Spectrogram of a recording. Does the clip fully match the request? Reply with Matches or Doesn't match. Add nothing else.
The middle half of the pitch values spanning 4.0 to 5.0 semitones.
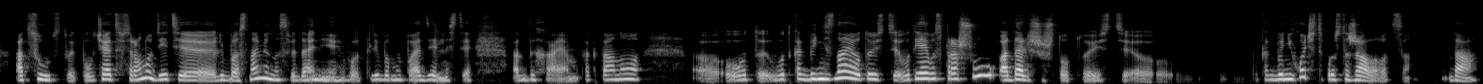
Doesn't match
